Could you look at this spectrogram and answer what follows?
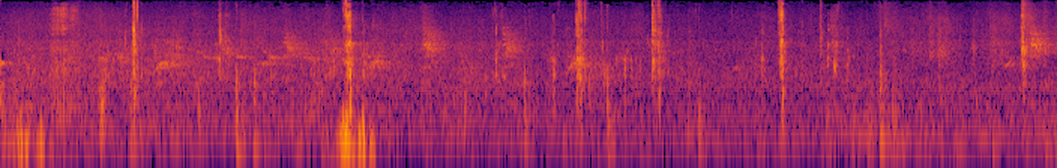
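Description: Close-up eating sounds of ripe mango: wet smacking and sucking clicks as the flesh is bitten and scraped off the peel, with one heavier low thump about two seconds in.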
